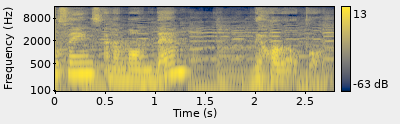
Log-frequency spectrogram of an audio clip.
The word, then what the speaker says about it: joropo: The joropo, bear in mind that J in there is pronounced as an H, okay? So it's not joropo, it's joropo.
